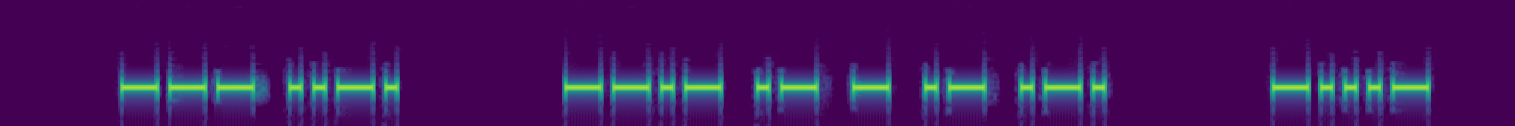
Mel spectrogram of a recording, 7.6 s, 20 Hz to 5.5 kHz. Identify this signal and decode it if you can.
Morse code, heard as a keyed tone, about 20 wpm, 700 Hz. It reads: OF QATAR <BT>
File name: UK MASTER QSOs TRAINING / 20WPM / UK MASTER QSOs 0034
